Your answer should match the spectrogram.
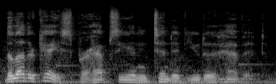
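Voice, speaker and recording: An actor playing a polite, puzzled, deferential waiter in a radio drama, formal and measured. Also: male voice, fairly low pitch, lively intonation, faint music behind, lightly acted. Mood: polite puzzlement.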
